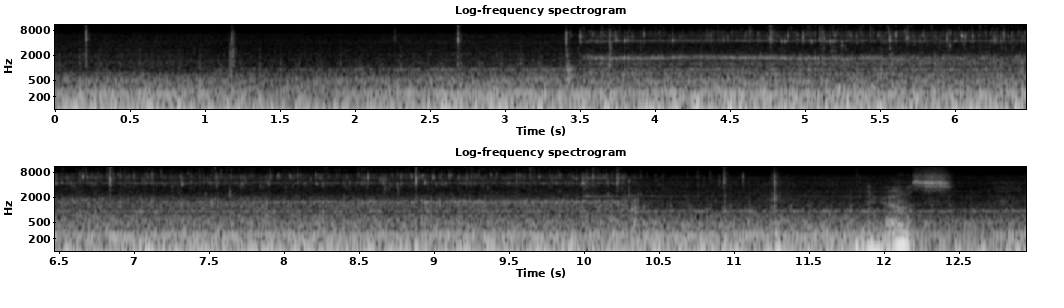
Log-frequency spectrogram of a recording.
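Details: GE ice maker after replacing its faulty internal thermostat, plugged in and cycling: steady hiss and trickle of water with a valve tone for about seven seconds, then cutoff. Ice maker fill working normally.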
